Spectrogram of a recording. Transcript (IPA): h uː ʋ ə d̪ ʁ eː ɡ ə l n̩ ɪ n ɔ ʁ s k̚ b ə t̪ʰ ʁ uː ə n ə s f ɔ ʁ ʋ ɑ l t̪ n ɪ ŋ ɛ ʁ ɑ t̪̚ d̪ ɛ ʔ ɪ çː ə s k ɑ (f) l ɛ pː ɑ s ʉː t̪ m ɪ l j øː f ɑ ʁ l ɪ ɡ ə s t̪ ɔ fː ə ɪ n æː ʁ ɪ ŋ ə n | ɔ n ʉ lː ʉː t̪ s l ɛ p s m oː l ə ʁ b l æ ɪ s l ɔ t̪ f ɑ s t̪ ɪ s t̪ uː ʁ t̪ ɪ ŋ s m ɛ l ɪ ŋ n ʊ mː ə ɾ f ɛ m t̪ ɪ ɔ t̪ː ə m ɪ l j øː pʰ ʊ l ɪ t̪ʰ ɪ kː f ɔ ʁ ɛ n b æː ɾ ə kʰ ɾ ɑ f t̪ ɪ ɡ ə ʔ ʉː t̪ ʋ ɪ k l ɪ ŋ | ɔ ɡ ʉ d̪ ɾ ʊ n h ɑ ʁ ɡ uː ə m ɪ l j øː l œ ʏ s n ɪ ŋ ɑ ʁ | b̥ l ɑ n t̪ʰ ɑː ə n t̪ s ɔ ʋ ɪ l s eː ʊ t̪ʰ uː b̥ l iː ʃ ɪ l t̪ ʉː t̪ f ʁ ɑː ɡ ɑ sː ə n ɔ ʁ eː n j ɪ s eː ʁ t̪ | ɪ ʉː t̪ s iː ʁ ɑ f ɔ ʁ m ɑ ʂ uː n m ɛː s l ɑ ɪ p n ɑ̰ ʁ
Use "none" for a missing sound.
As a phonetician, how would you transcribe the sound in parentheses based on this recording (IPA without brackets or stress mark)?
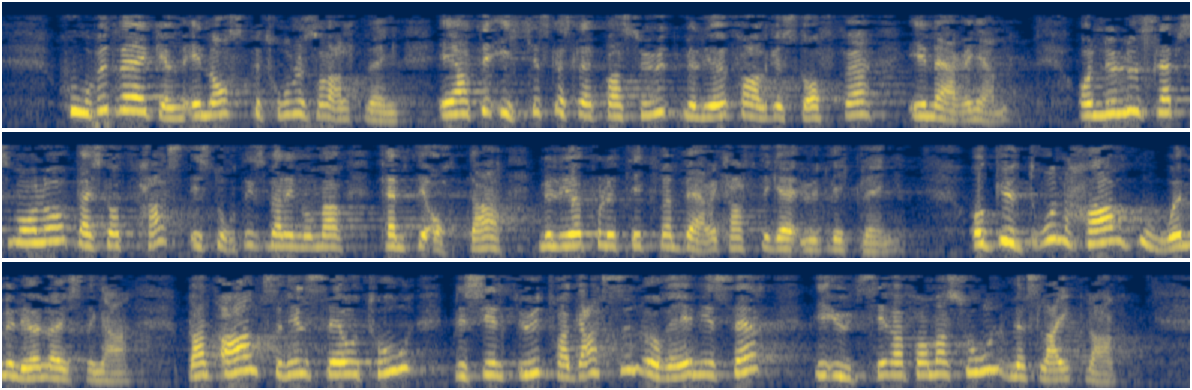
s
